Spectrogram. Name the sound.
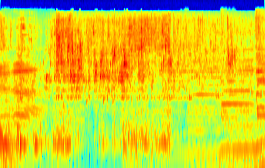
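toilet flushing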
